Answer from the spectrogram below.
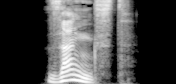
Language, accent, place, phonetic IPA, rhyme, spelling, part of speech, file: German, Germany, Berlin, [zaŋkst], -aŋkst, sankst, verb, De-sankst.ogg
- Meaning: second-person singular preterite of sinken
